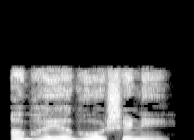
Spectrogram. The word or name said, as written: ಅಭಯಘೋಷಣೆ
